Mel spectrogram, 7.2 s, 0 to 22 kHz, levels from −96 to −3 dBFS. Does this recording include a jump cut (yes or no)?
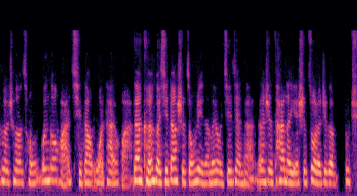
yes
